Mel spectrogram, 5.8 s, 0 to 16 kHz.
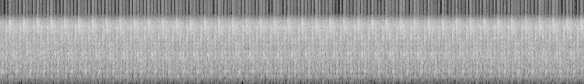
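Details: Volvo 850 engine at steady idle with a fast, even tapping at about three to four beats a second; engine knock of unknown origin, no fix known.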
